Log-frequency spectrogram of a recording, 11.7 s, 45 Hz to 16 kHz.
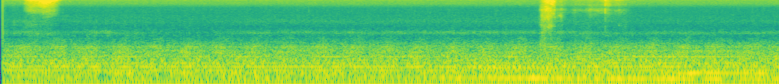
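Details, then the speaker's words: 2006 Chevrolet Trailblazer engine running: steady low growl with faint whirring underneath, no knock or tick; the alternator pulley has failed mechanically and the alternator is being replaced. "so the noise is the bad alternator"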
